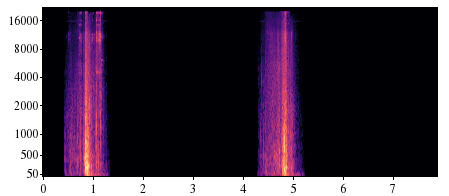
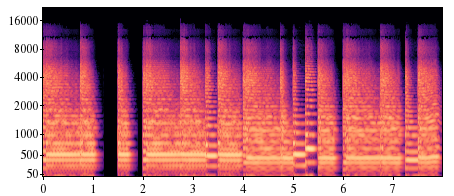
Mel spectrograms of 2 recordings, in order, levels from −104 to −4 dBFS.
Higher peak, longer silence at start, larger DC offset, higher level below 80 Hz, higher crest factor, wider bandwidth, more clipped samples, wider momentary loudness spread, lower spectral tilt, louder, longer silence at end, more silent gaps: about the same, 0 dBFS vs -2 dBFS; first, 0.85 s vs 0 s; neither; about the same, -42 dBFS vs -46 dBFS; first, 28 dB vs 14 dB; first, over 20 kHz vs 10.5 kHz; neither; first, 19 LU vs 4 LU; first, -6 dB/octave vs -3 dB/octave; second, -19 LUFS vs -14 LUFS; first, 2.95 s vs 0 s; first, 1.34-4.29 s vs 1.22-1.49 s, 1.90-1.99 s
